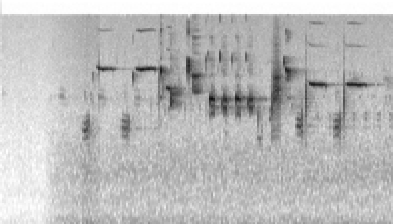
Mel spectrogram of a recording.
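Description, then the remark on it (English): Outdoor marsh ambience at a bird overlook in the Dead Creek Wildlife Preserve, Vermont, with many birds chirping and calling, a rapid repeated high trill standing out among scattered tweets over a low, steady background rumble. No one speaks. “Standing on this bird overlook over a marshy area in the Dead Creek Wildlife Preserve.”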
